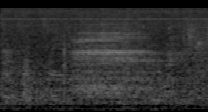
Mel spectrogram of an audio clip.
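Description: Faint chamber ambience with distant, indistinct voices, and a brief high steady tone lasting about a second near the middle.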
